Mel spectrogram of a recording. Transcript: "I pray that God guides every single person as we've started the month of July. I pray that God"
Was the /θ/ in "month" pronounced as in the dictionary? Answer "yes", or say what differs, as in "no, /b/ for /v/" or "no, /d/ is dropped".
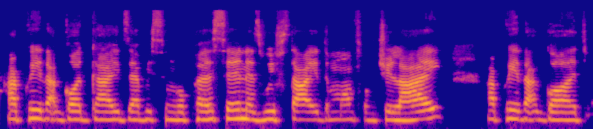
yes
